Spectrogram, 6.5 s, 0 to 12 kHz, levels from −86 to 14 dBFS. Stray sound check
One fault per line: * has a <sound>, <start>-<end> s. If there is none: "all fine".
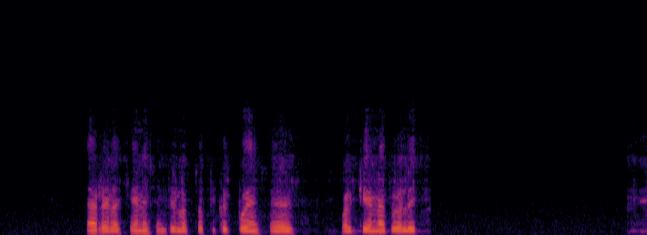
all fine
